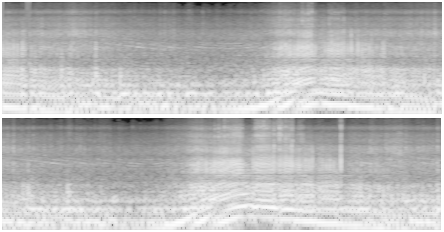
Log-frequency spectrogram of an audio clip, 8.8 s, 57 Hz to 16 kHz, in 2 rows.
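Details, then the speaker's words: Luther after new exhaust work, revving: deep even note swells smoothly with two throttle blips and settles, no drone or slamming, much improved over the earlier door-slamming sound at about 2500 rpm under load; normal exhaust note. "so what do you think not too bad right I think it's much better than it was"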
